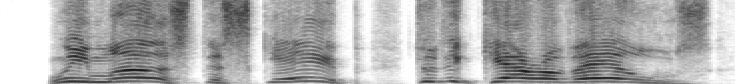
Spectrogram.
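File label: Portuguese male, voice; Pirates Of The Caribbean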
